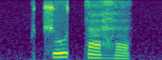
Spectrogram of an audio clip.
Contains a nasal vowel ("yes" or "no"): yes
